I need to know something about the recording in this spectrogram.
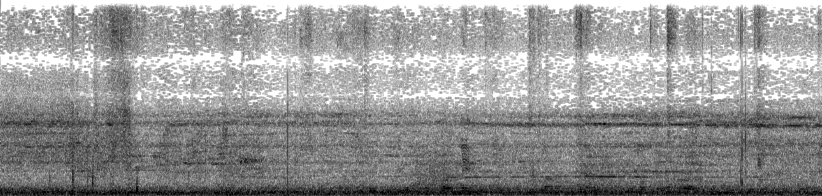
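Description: Steady low rumbling noise with an indistinct murmur of voices under it.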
